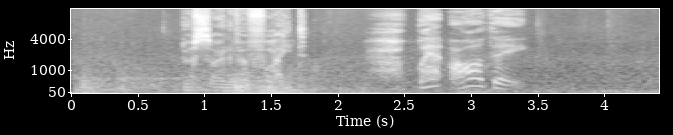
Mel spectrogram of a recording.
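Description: A young boy speaks in a hushed voice.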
